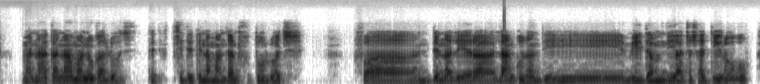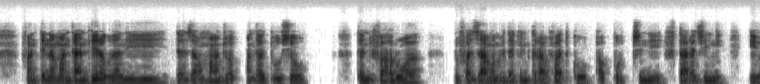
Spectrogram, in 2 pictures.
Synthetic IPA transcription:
manakanamanukaluɦai̥d̪̥e | t͡sid̪et̪enəmand̪anifut̪ualuɦaʈ͡ʂi̥ | fanit̪enəleɾəlanikuzanid̪e | met̪aminiaʈ͡ʂasad̪eɾoɦofant̪enəmand̪anileɾəkuzanid̪̥azamaɳd͡ʒaand̪ad̪usew | d̪̥anifaɾuə | lofazamamet̪akinikɾavat̪i̥kʲuaput̪u̥t͡ʃinifi̥t̪aɾat͡siɲi | e

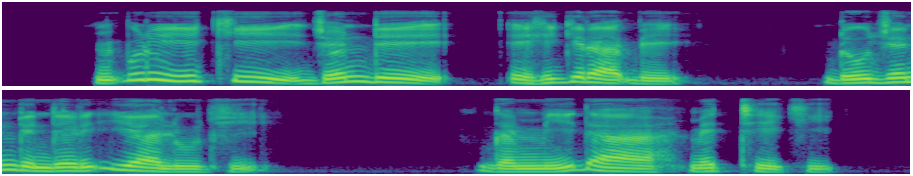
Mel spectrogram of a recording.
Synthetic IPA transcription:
miɓuɾijekʰːid͡ʒɔndɛː | ɦiɡiɾaɓɛ | dɔwd͡ʒɔndɛndɛɾijaluːd͡ʒḭ | ŋɡamːijiɗamɛtʰːekʰi

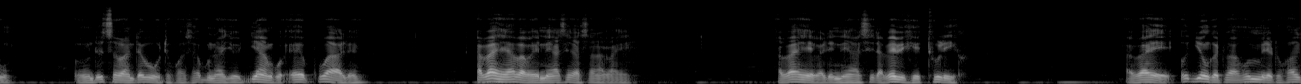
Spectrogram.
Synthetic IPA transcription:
undusoβandeβutuxwas̬abunajoɟaŋɡoʔepwale | aβaheaβaβalinejas̬ilasanaβahe | aβaheβalinejasilaβeβixitʰulixḁ | aβaheuɟoːŋɡetwahumiletuxa

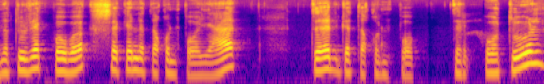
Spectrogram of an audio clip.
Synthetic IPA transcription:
natuɾek̚powaksekenatakunpojak̚ | tedɡatakunpo | tepotul

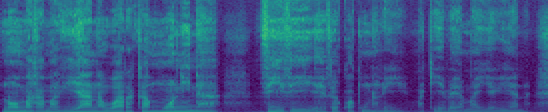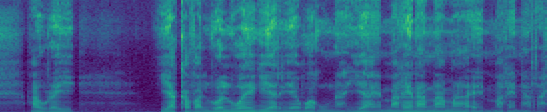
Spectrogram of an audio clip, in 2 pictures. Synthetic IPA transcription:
no̞maɡamaɡianawaɾakamonina | vivieve̞kwakunaɡimakieveamajaɡianaawɾaj | iakavalualuaeɡiaɾiawaɡunaiae̞maɡe̞nanamae̞maɡe̞naɾa

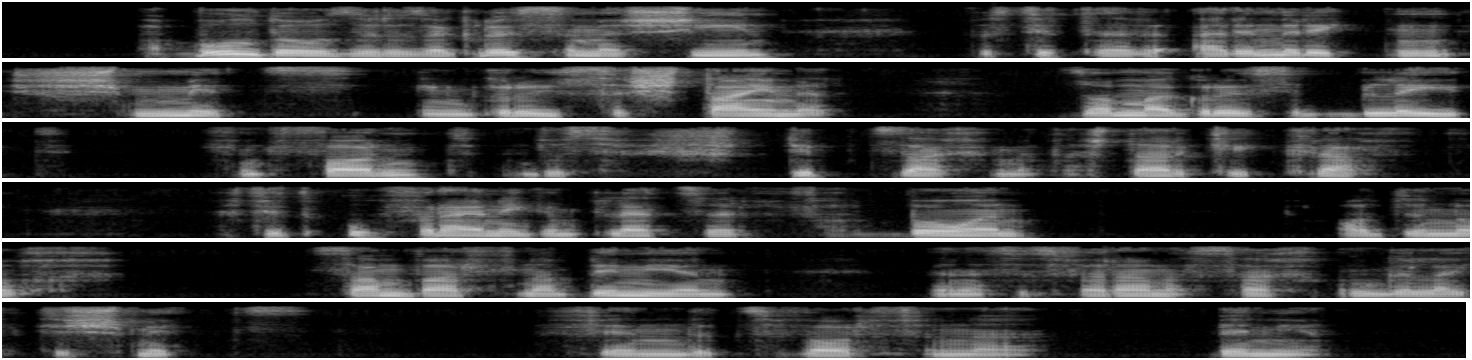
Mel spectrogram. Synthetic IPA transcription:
abʊlˠdoʊzəɾɪzaɡɾoɪsəmaʃiːn | vuːstʰɪtʰaɾɪmɾɪk̚ŋ̩ʃmɪt͡s | ɪnɡɾoɪsəʃtaɪnəɾ | shɔbm̩aɡɾoɪsəblˠeɪt | fɪnfɔɾntɪnduːsʃtɪp̚tz̥aχmɪtaʃtaɾkəkʰɾaft | əst͡sʰɪtʰoːfɾaɪnɪɡ̩plˠɛt͡səɾfaɾboən | ɔdəɾnʊχ | samvaɾfn̩abɪnjən | vɛnəsɪsfaɾanasaχṵnɡəlˠaɪk̚təʃmɪt͡s | fɪndət͡sɪvɔɾfn̩a | bɪnjən

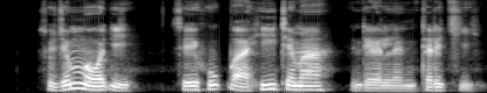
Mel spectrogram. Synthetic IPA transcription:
sɔd͡ʒamːawaɗi | sajhuɓːahiːtɛma | ndɛɾlɛntaɾkʰḭ

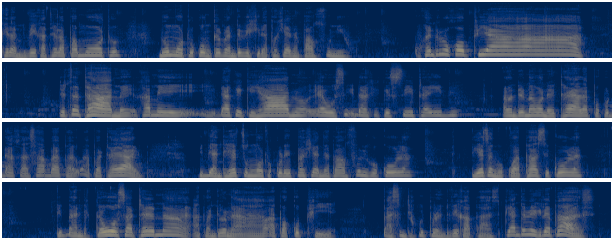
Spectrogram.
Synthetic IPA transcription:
kɛlandivɛkatɛlapamwɔtɔ | numɔtɔkuŋɡɛlɾandivikilapakiaɲapaɱ̩funikɔ̥ | kukɛndɛlukɔpia | ndɛtatamɛkamiidakikiɦanɔjausidakikisitaivi | alɔndiɔnaβɔnaitajaliapakudakasabapaapatajali | ndibiandihɛt͡sumɔtukulaipakiaɲapaɱfunikɔkula | ndihɛt͡saŋɡikuwapasikula | ndibandikɛusatɛnaapandiɔnaa̰pakupʰia | b̥asindikuipɔnandivikapasi̥pjandivikiɾɛpasi̥

